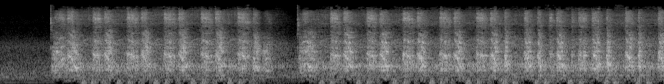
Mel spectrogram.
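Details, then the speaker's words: 1983 Honda VT750 motorcycle's first start after a top-end rebuild and modifications, on choke with starter fluid sprayed; cranks briefly, catches at once and settles into a steady, slightly lumpy beat with no knocks or rattles; normal start and choke idle. "turn the key over i'm still [ __ ] nervous he went like i heard the engine turn over which is so [ __ ]"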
